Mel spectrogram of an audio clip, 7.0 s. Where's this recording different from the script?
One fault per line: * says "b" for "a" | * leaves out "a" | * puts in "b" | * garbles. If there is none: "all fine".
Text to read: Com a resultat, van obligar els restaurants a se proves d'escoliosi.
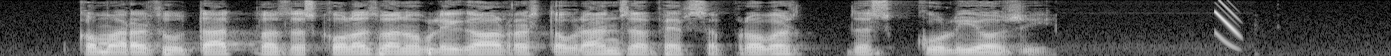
* puts in "les escoles"
* puts in "fer"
